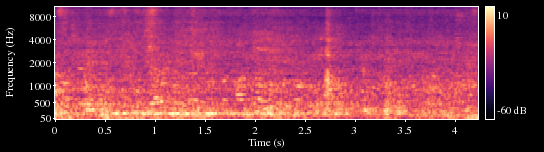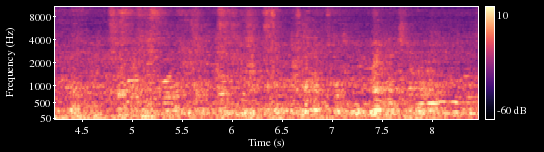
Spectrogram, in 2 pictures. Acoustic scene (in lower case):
subway train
